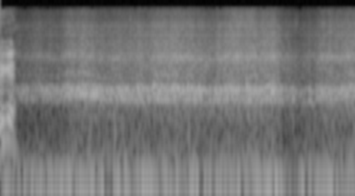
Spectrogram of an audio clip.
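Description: Motorbike running steadily at riding speed on a rough gravel track, a constant low engine rumble with road and wind noise over it.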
